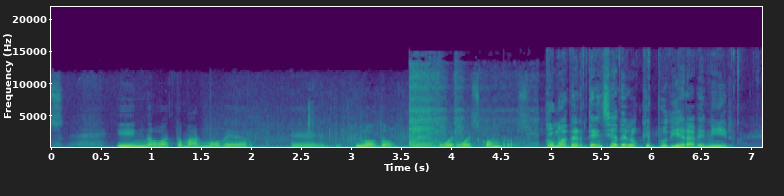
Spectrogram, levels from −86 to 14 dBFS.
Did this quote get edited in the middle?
yes; 2 cuts; at 1.5 s, 4.0 s

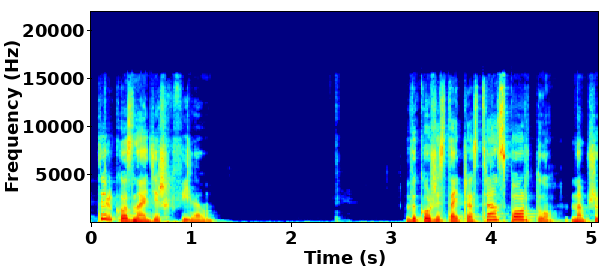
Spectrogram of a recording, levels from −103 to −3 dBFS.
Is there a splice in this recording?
no; 0 cuts

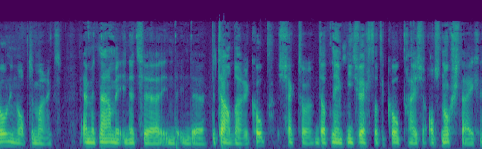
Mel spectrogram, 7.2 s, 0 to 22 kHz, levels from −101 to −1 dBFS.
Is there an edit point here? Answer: no; 0 cuts

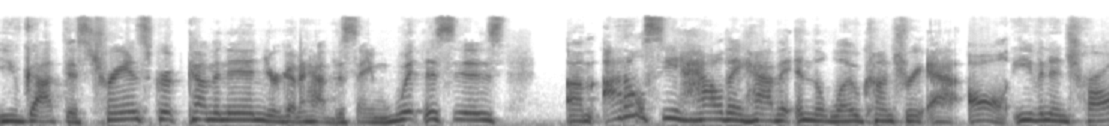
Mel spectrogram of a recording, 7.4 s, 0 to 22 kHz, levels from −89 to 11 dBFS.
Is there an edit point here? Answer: no; 0 cuts

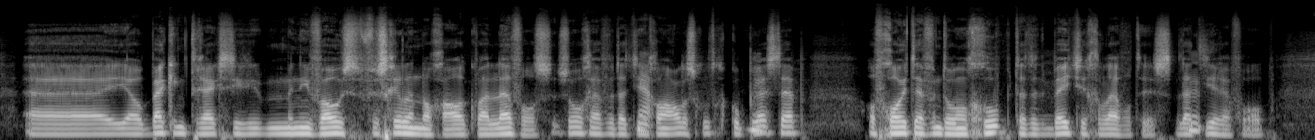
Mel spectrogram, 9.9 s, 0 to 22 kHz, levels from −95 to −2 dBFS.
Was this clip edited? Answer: no; 0 cuts

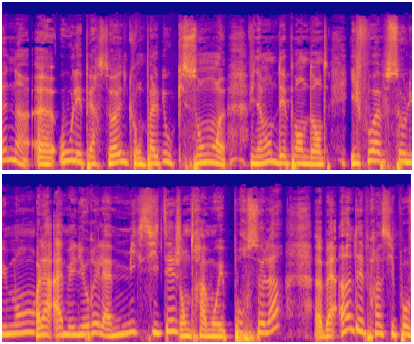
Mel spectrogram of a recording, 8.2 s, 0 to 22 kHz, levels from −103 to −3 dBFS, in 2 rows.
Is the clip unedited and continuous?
no; 4 cuts; at 1.6 s, 2.5 s, 4.4 s, 5.9 s

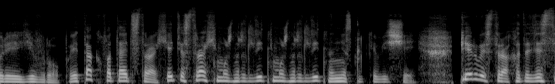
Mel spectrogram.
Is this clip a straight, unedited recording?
no; 1 cut; at 2.7 s

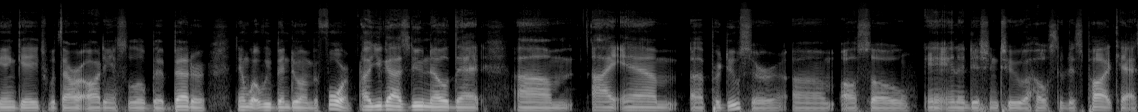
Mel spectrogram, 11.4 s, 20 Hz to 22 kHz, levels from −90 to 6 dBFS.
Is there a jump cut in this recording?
yes; 3 cuts; at 3.6 s, 5.8 s, 9.2 s

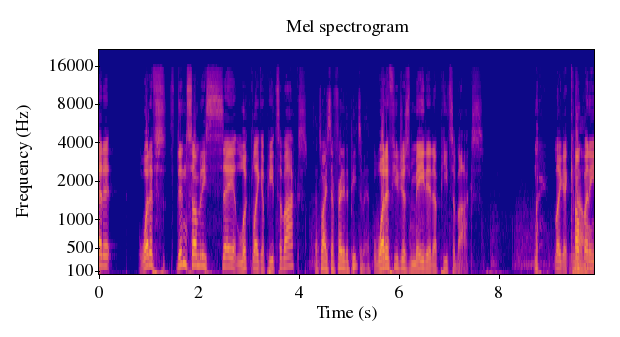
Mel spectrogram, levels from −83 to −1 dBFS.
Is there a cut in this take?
yes; 1 cut; at 4.2 s

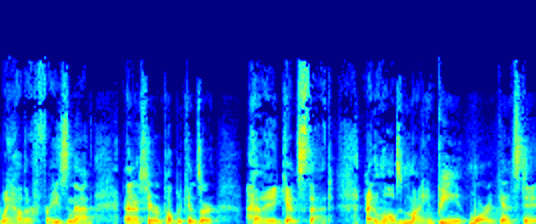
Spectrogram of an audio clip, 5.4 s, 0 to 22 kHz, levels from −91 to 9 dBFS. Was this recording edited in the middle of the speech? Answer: yes; 1 cut; at 4.0 s

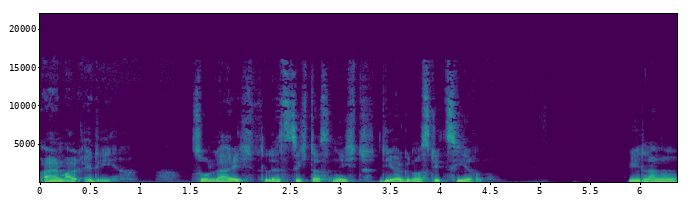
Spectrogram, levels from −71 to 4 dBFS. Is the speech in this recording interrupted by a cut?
no; 0 cuts

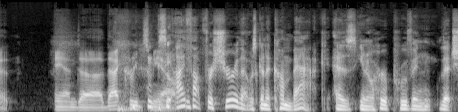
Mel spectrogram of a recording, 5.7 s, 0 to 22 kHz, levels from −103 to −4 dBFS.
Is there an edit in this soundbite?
no; 0 cuts

